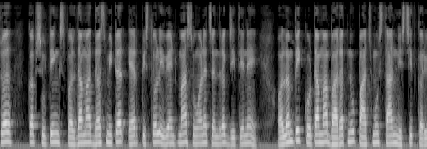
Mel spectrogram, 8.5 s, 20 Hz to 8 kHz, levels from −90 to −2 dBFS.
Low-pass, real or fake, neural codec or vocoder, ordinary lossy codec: 7.2 kHz; real; none; none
